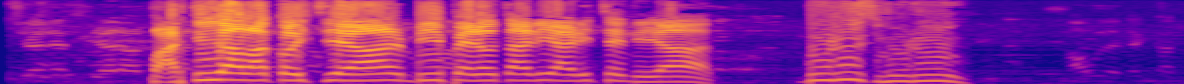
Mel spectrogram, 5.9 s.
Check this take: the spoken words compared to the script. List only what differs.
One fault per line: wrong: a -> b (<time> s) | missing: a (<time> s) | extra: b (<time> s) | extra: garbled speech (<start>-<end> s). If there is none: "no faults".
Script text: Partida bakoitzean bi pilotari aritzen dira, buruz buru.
no faults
